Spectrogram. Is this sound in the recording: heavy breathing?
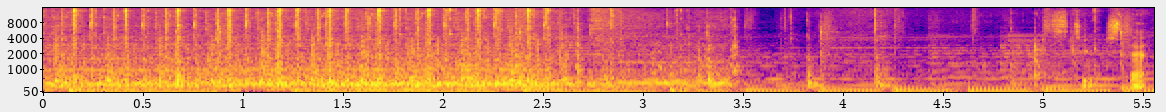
no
